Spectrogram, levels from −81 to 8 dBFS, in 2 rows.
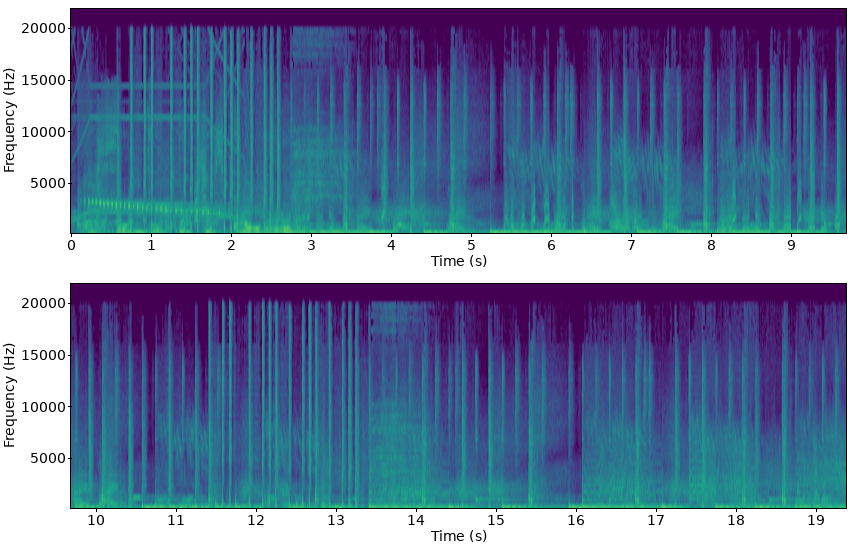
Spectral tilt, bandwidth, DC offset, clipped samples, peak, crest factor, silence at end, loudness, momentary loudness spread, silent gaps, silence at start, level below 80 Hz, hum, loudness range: -4 dB/octave; over 20 kHz; under 0.1%; under 0.1%; -8 dBFS; 10 dB; 0 s; -21 LUFS; 4 LU; none; 0 s; -20 dBFS; none; 2 LU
